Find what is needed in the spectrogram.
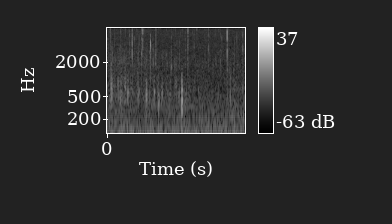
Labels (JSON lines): {"label": "biophony, grazing", "recorder": "SoundTrap 300"}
